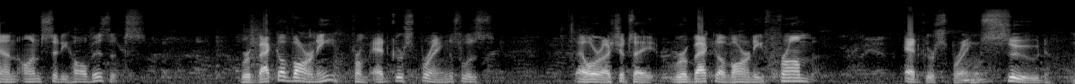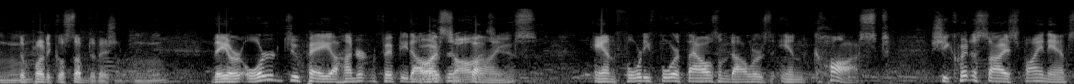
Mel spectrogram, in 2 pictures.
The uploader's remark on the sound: live at Scramblers Diner.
